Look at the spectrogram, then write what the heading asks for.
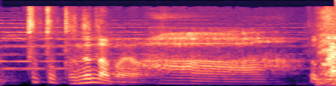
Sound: sigh

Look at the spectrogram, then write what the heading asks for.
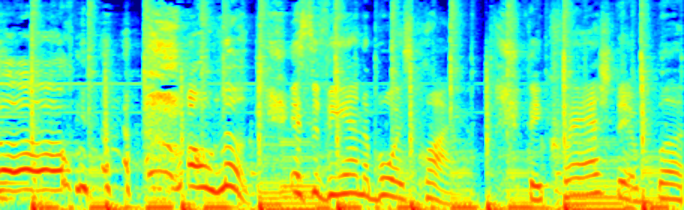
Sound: laughs

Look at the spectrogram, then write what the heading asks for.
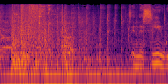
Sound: grunts

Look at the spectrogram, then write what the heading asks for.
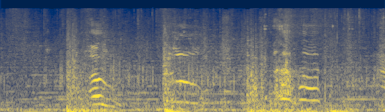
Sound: rock crunches

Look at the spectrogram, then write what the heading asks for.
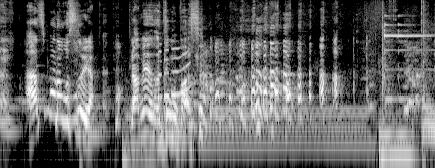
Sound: cracking up

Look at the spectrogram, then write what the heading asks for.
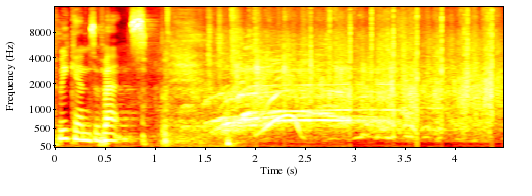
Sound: applause

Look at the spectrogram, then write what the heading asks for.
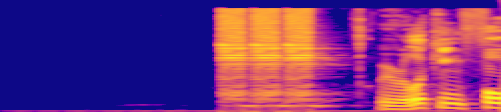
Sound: buzzing

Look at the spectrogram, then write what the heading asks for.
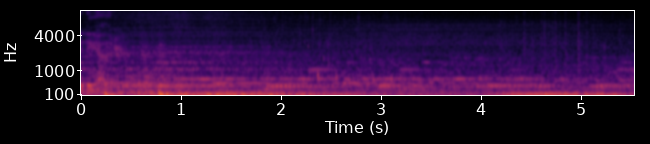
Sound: bubbles

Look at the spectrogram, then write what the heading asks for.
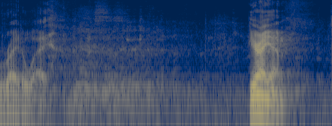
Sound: audience laughing

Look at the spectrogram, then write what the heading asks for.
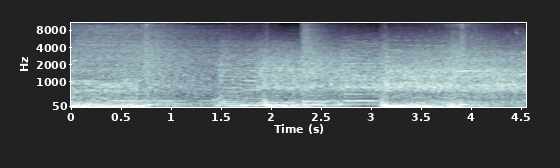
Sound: crowd cheering

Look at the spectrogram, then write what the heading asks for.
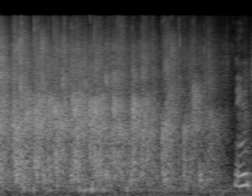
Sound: applause

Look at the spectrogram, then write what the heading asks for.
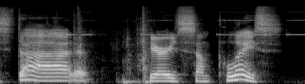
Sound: refrigerator beeps

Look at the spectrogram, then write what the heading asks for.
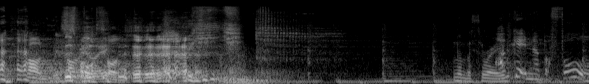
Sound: all laughing

